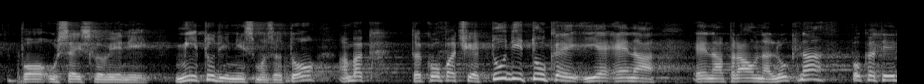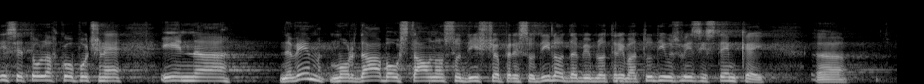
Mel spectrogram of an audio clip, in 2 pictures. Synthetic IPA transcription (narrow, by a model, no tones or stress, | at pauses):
pɔusɛjslɔʋeːnijḭ | mit̪ud̪inismɔzat̪oːampak | t̪akoːpat͡ʃjɛt̪ud̪it̪uːkajjɛʔɛːna | ɛːnapɾawnaluːknapɔkat̪eːɾisɛt̪oːlaxkoːpɔt͡ʃnɛ | in | nɛʋemːɔɾd̪aboust̪awnɔsɔd̪iʃt͡ʃɛpɾɛsɔd̪iːlɔd̪abibilot̪ɾeːbat̪uːd̪iwzʋeːzist̪emkɛj | ə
